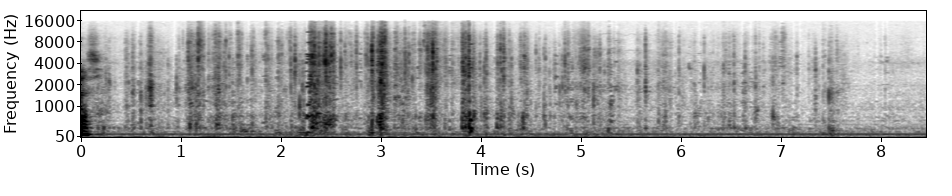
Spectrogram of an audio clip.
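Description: Foil wrapper of a Panini Donruss basketball trading-card pack being torn open and crinkled, a quick run of crackling tears that is loudest a couple of seconds in, then fainter rustling as the cards are slid out.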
